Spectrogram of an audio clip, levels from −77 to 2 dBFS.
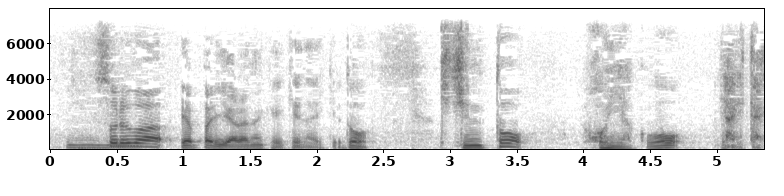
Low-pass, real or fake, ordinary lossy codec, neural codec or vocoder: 7.2 kHz; real; none; none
